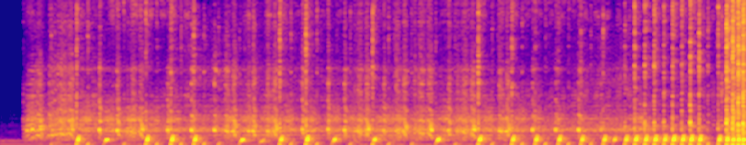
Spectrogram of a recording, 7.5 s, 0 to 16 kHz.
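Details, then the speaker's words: Kids' 110cc quad after rebuild, first start via the starter button: quick even pops settle into a steady light idle; starts and runs fine. "Great success. We have a quad that works."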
